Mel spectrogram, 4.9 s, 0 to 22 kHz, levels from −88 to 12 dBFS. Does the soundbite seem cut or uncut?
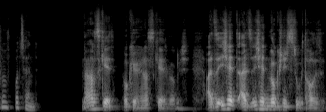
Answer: uncut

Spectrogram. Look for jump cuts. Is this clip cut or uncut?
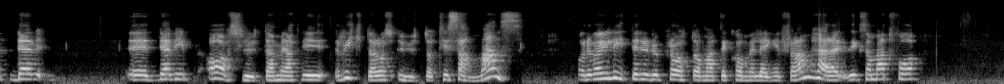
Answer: uncut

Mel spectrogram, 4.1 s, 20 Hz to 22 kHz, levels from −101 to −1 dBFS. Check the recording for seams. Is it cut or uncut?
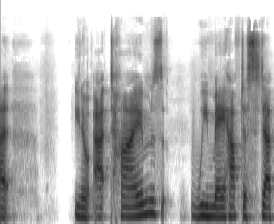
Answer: uncut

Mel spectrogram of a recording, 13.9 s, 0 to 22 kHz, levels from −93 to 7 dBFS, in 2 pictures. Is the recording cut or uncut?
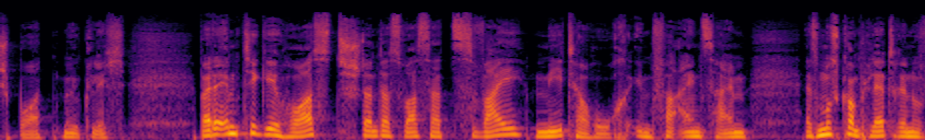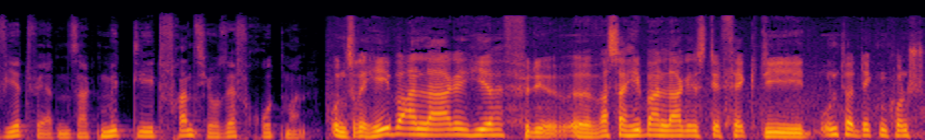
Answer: uncut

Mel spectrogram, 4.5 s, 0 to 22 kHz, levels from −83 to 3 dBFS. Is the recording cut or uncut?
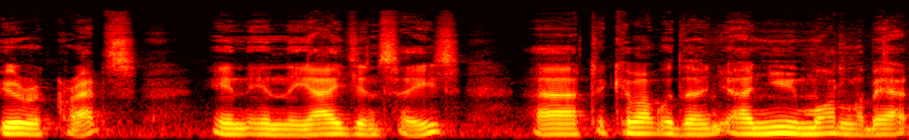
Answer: uncut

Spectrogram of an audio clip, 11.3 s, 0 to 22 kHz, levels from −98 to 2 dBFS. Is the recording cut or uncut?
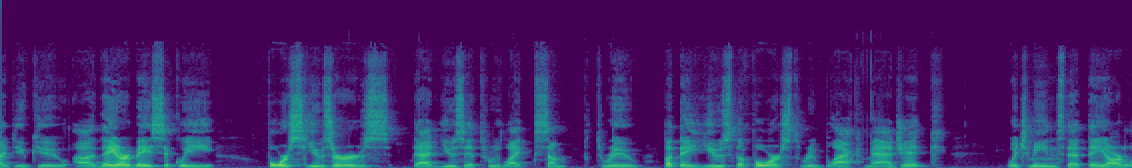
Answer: uncut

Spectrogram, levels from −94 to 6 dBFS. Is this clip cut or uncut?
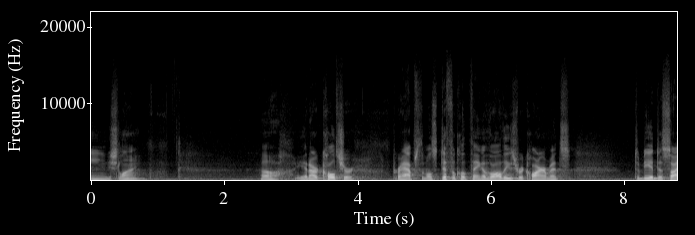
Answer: uncut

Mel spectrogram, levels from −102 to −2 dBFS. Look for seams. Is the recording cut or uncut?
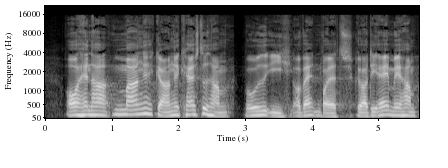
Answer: cut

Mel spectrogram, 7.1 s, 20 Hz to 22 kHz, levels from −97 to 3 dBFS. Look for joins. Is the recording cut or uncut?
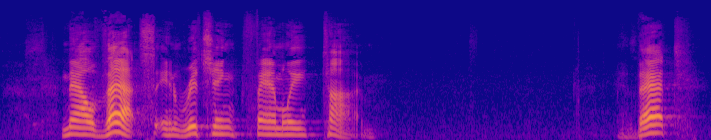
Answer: uncut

